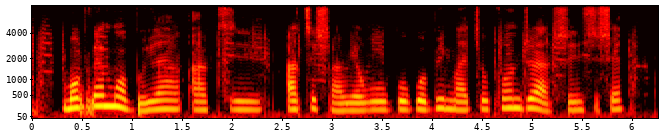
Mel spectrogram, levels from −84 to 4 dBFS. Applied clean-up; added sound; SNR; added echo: neural diffusion model UNIVERSE++.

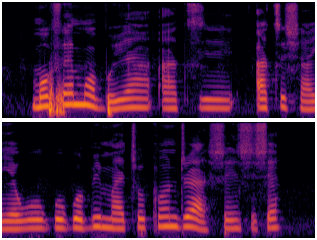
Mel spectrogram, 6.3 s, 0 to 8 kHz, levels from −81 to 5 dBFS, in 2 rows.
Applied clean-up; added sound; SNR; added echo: none; none; none; none.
